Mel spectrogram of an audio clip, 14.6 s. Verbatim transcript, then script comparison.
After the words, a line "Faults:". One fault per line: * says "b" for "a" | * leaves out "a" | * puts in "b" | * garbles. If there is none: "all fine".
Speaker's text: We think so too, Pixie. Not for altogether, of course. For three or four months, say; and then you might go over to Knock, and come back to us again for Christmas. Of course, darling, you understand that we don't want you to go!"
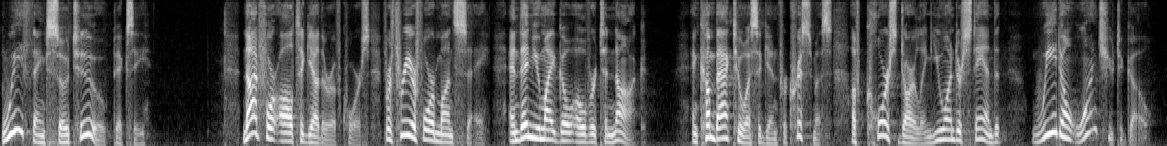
We think so too, Pixie. Not for altogether, of course. For three or four months, say; and then you might go over to Knock, and come back to us again for Christmas. Of course, darling, you understand that we don't want you to go!"
Faults:
all fine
